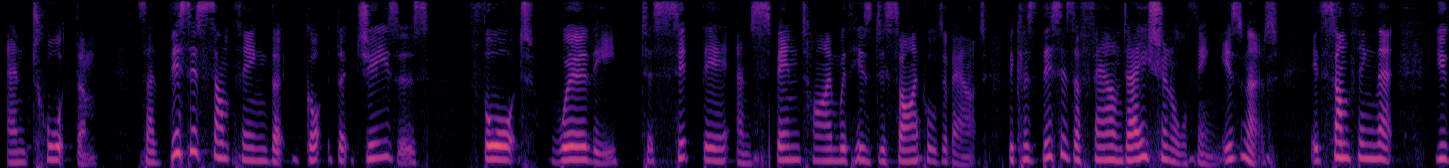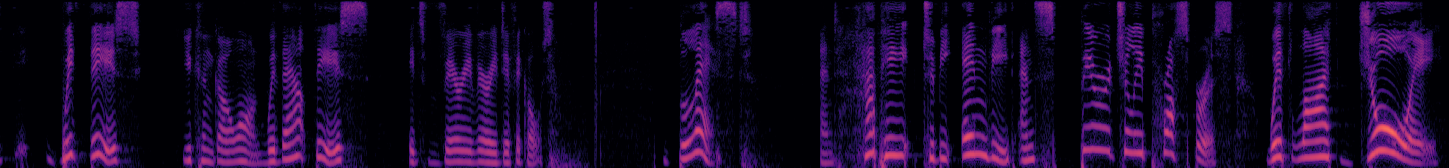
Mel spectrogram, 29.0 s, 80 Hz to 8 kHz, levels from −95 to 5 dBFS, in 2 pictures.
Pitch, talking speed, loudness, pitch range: 225 Hz, 120 wpm, -44 LUFS, 200-265 Hz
